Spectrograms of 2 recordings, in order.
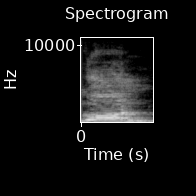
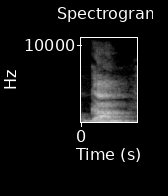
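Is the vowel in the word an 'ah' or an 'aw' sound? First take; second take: aw; ah. First: The vowel is a rounded 'aw' sound. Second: The vowel is an open 'ah' sound. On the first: The speaker calls it right. "উচ্চারণটা জি O N E, গন" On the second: The speaker calls it wrong. "এর উচ্চারণটা গান নয়"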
